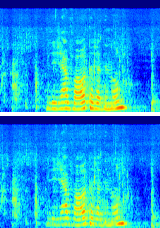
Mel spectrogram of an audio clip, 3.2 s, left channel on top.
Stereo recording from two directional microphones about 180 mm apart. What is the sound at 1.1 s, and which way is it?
Speech, 50° left (ahead or behind).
